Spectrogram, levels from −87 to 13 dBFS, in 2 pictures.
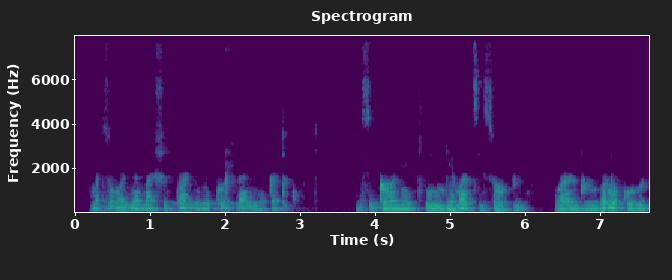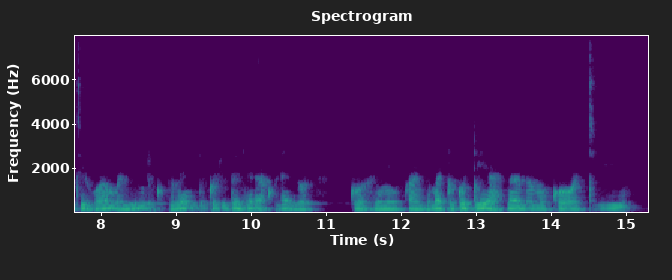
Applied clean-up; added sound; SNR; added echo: neural mask model DeepFilterNet 3.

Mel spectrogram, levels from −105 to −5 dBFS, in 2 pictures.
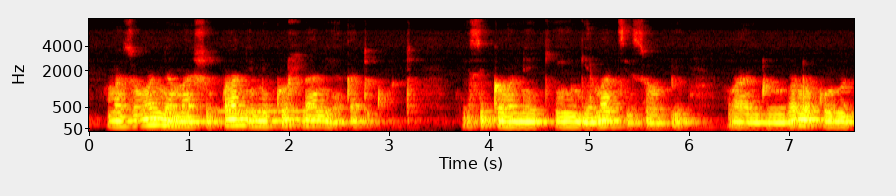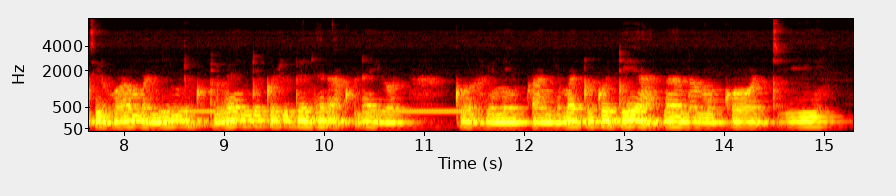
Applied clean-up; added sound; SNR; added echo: none; Telephone; 15 dB; reverberation time 0.5 s.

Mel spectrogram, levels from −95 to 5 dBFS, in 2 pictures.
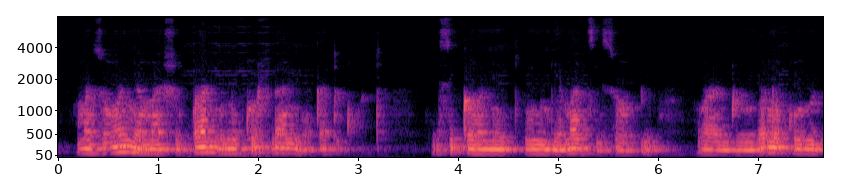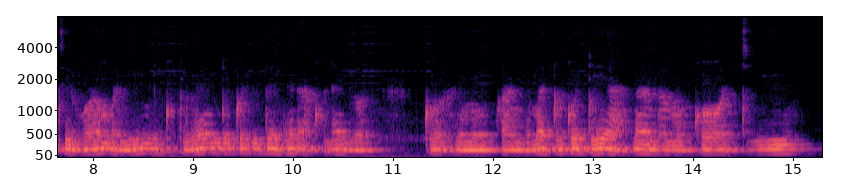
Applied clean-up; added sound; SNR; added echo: neural separator model SepFormer DNS4.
